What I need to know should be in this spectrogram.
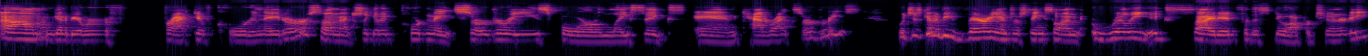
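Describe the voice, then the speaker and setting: The woman's voice has a bright, sharp tone and a Southern US accent. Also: medium pitch for a woman, ordinary pitch variation, moderate pace, hardly any pauses. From US South (Georgia and Florida). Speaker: baker and medical worker. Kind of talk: casual vlog talk. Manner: casual with fillers.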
